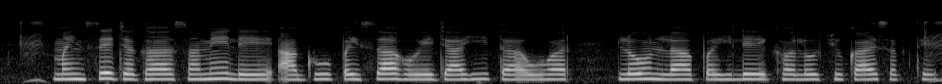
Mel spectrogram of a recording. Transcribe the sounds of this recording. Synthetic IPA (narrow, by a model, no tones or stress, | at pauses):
mə̃nsed͡ʒəɡəsəmelea̰ːɡʱupəɪsaɦoed͡ʒaːɦit̪aʊɦəɾ | loːnlapəɦɪleɡʱəlot͡ʃʊkaːesɐkt̪ʰeː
